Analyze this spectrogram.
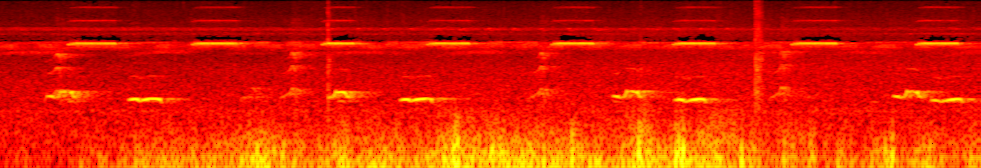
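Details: Two-note hoo-hoo of a Northern boobook of subspecies totogo, seen foraging and preening, recurring in steady pairs above a continuous shrill insect drone, with low rumbling background noise.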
